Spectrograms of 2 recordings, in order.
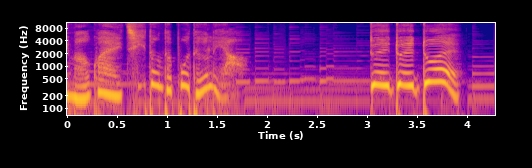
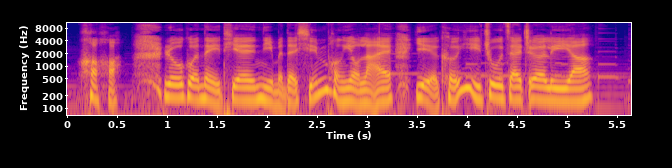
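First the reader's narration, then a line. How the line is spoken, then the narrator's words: Laughing. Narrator (Chinese): 爸爸笑着说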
